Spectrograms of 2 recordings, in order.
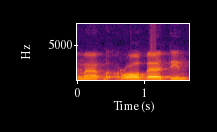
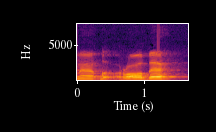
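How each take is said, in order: First: The word ends with a 'tin' sound. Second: The word ends softly with an 'h' sound. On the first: The speaker calls it wrong. "Jangan dibaca ... tidak boleh" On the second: The speaker calls it right. "Maka cara membacanya"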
